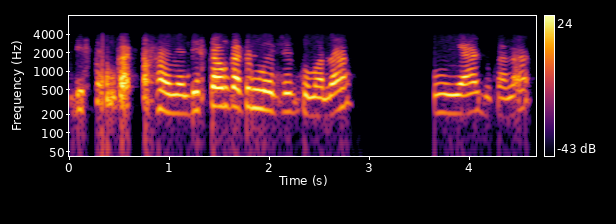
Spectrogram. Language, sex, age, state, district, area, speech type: Marathi, female, 60+, Maharashtra, Nagpur, urban, conversation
